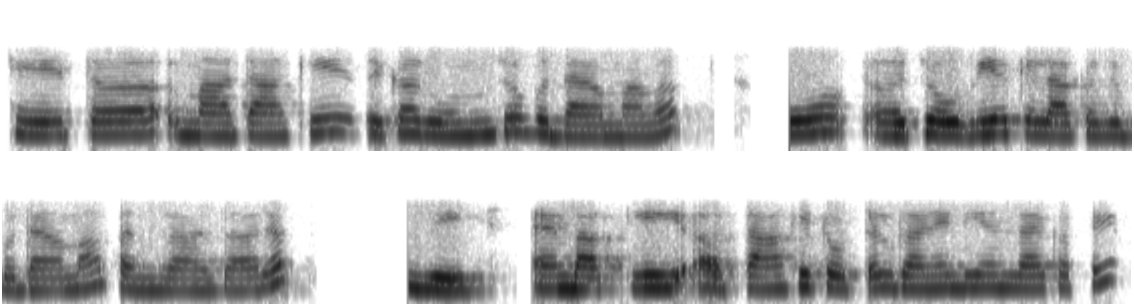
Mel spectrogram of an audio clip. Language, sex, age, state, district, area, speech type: Sindhi, female, 18-30, Maharashtra, Thane, urban, conversation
